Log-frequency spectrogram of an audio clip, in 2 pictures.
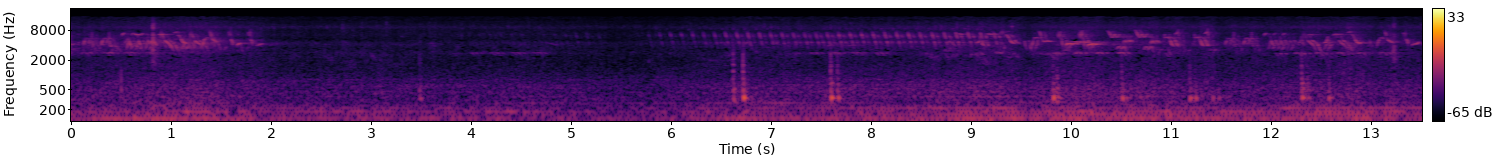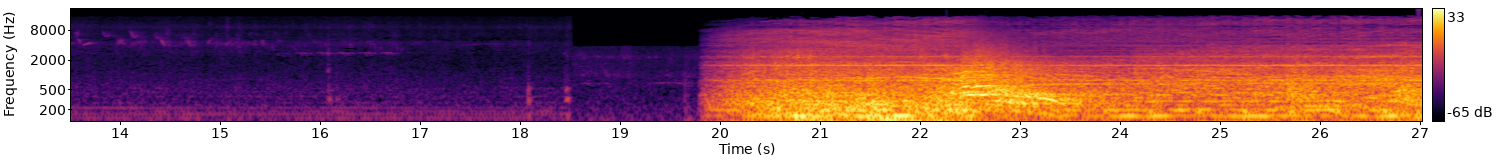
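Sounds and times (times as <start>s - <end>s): birds chirping and trilling: 0.0s - 18.4s
low background rumble: 19.8s - 27.0s.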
